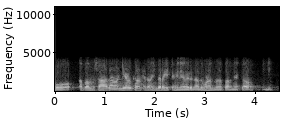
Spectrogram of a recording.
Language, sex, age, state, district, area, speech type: Malayalam, male, 18-30, Kerala, Idukki, rural, conversation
